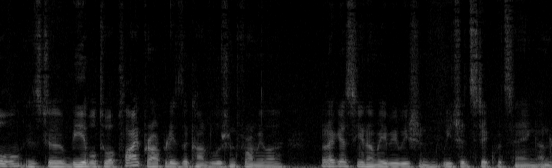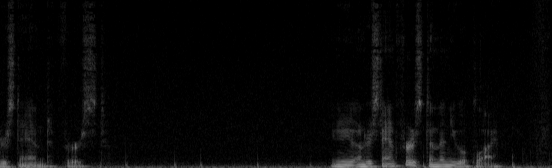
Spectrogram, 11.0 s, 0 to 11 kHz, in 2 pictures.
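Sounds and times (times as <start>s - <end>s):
man speaking: 0.0s - 6.8s, 8.8s - 10.7s
faint low hum: 0.0s - 11.0s
stylus ticking on a tablet: 6.6s - 10.8s.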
